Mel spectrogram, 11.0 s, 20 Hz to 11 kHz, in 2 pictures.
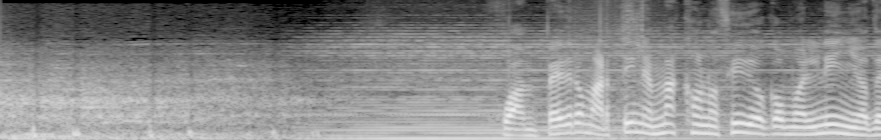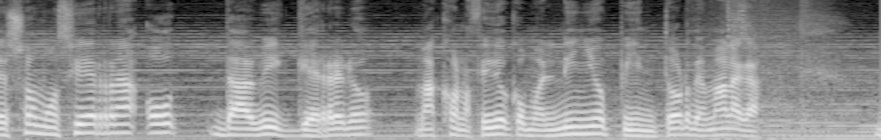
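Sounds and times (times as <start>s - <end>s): low throbbing pulse: 0.0s - 11.0s.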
